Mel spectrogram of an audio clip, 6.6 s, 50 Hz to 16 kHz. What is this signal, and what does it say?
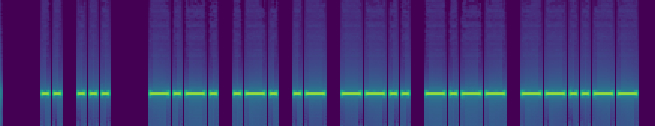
Morse code, heard as a keyed tone, about 20 wpm, 1000 Hz. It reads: IS CRAZY,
